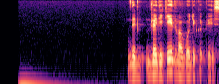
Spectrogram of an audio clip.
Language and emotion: Russian, neutral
